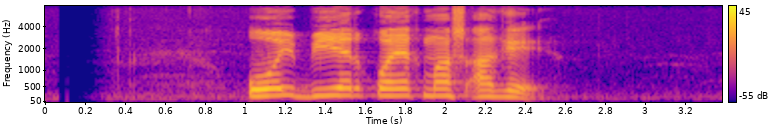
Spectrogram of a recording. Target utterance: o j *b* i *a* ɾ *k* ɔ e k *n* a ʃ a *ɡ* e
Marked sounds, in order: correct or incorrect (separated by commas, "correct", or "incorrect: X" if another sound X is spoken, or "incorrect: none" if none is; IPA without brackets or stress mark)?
correct, incorrect: e, correct, incorrect: m, correct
